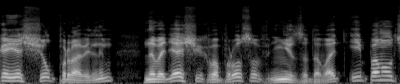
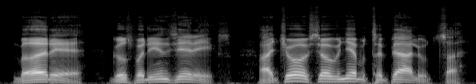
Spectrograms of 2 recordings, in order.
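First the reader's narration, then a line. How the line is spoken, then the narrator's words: Deep bass voice. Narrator (Russian): пробасил Барри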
